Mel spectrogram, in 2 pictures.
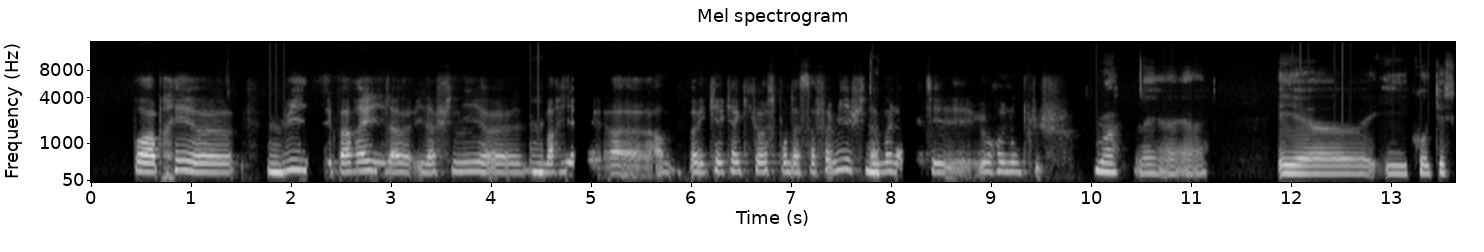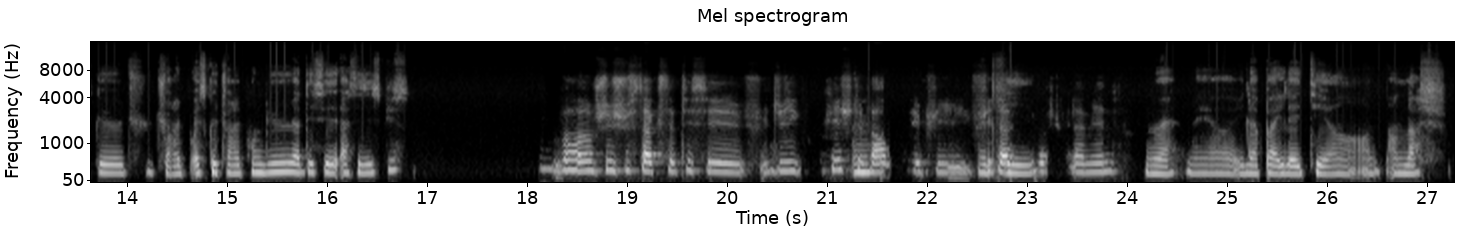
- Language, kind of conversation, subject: French, unstructured, La gestion des attentes familiales est-elle plus délicate dans une amitié ou dans une relation amoureuse ?
- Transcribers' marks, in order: static; distorted speech; other noise; mechanical hum; tapping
